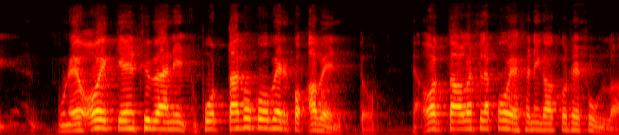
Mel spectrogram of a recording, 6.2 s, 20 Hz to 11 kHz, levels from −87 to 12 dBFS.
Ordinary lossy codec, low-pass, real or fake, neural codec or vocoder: AAC, 64 kbps; 9.9 kHz; real; none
